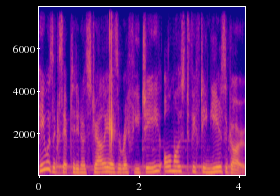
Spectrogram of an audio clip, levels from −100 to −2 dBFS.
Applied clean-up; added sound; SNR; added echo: none; Finger snapping; 7 dB; none.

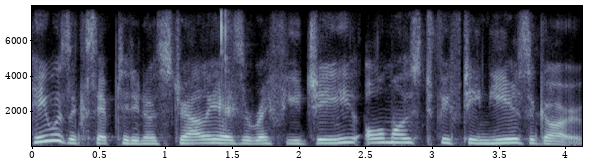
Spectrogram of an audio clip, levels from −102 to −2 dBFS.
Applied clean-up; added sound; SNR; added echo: neural mask model Resemble Enhance denoiser.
